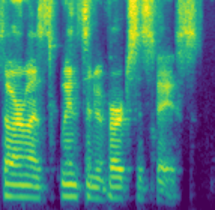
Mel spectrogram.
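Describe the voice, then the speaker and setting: A man's voice: medium pitch, fairly even intonation, normal speed, fairly bright tone. A man reading stage directions aloud as narrator of a scripted table read.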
